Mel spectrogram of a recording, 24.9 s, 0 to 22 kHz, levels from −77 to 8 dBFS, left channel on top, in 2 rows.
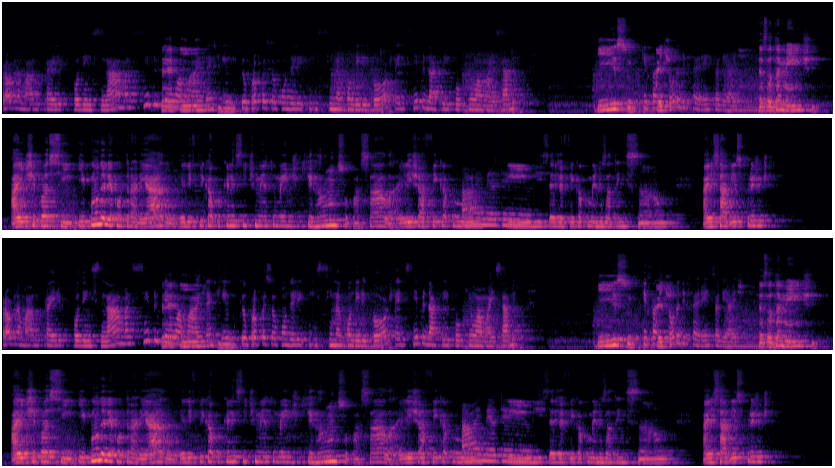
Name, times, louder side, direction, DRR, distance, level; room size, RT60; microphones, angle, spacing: voice 1, 0.0-7.8 9.6-11.1 19.4-20.6, right 2 dB, 40° right, 8 dB, 1.2 m, -33 dB
voice 2, 2.4-3.5 8.9-9.5 9.8-10.0 11.3-12.1 12.6-19.7 20.0-22.5 23.0-23.9, equal, 15° left, 4 dB, 1.7 m, -28 dB
sound 1, 4.2-5.9 6.2-7.8 8.2-9.8 10.1-11.7 12.1-13.7 14.1-15.6 16.1-16.2 16.4-16.5 16.7-17.6 17.9-18.0, equal, 35° left, 4.6 m, -46 dB
19.5 x 13.0 x 5.5 m, 0.91 s
head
